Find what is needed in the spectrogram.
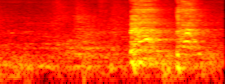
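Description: A person coughing twice in quick succession, loud and short, about a second and a half in, over a background murmur of voices.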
